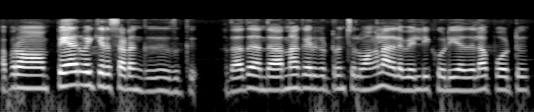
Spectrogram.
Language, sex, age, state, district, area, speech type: Tamil, female, 30-45, Tamil Nadu, Thoothukudi, urban, spontaneous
